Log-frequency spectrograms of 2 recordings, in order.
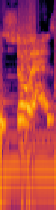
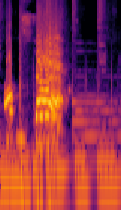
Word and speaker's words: psoas: For those of you who are unfamiliar with what the psoas is, there's a great website called Google, and you can Google psoas, spelled with a P.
